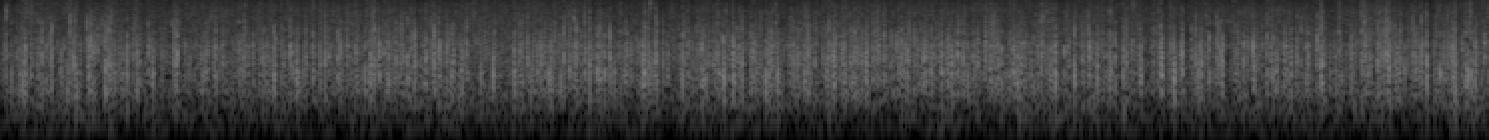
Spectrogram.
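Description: Heavy rain falling in a downpour: a steady, dense patter of drops.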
